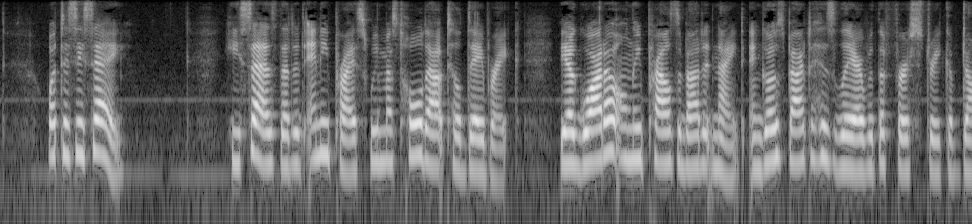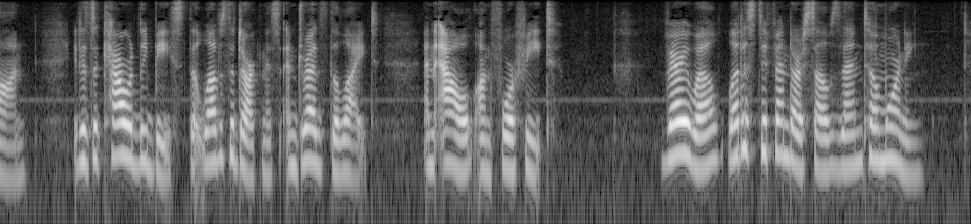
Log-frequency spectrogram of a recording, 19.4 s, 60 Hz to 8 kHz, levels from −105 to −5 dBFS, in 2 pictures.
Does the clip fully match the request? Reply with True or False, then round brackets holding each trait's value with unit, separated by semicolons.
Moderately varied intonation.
True (4.2 semitones)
